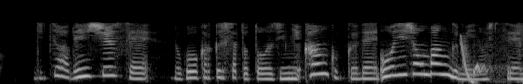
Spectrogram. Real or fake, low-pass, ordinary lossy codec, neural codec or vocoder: real; 7.2 kHz; MP3, 32 kbps; none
